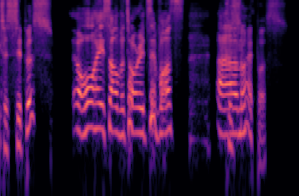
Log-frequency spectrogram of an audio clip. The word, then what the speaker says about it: Tsipos: Jorge Salvatore Tsipos. Tsipos. I say Tsipos, yeah, but I was making fun of the pronunciation.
